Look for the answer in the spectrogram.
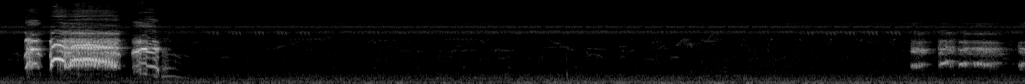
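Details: Red junglefowl crow used as bait to lure wild chickens into a trap. A loud, strained, harmonic crow about a second and a half long opens, then a shorter crow comes near the end, over a faint insect hum.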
